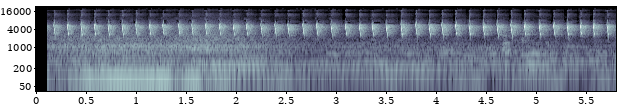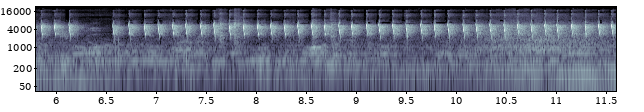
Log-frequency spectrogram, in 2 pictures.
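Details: Bar-winged prinia giving its klik call, recorded in Mojokerto for song-bird keepers: dry high clicks repeated about four times a second in a steady run, briefly pausing, with low murmuring human voices in the background.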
